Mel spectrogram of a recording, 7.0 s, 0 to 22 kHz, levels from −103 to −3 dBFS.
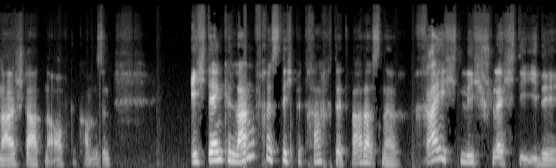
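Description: Brief smears at 1.23 to 1.27 s and 3.05 to 3.09 s are short concealed packet loss: 20 ms went missing each time, so the decoder extended the preceding sound to bridge the gap.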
